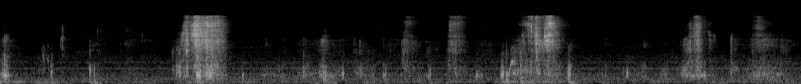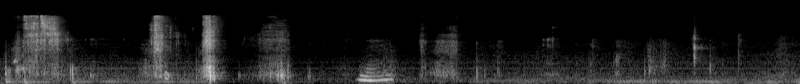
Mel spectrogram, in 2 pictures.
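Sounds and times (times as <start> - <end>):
crunchy bites and chewing: 3.5 - 7.2, 8.1 - 10.3.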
